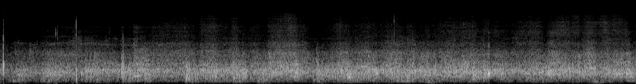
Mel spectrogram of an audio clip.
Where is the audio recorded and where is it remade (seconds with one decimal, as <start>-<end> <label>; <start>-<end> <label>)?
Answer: 0.0-6.4 recorded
